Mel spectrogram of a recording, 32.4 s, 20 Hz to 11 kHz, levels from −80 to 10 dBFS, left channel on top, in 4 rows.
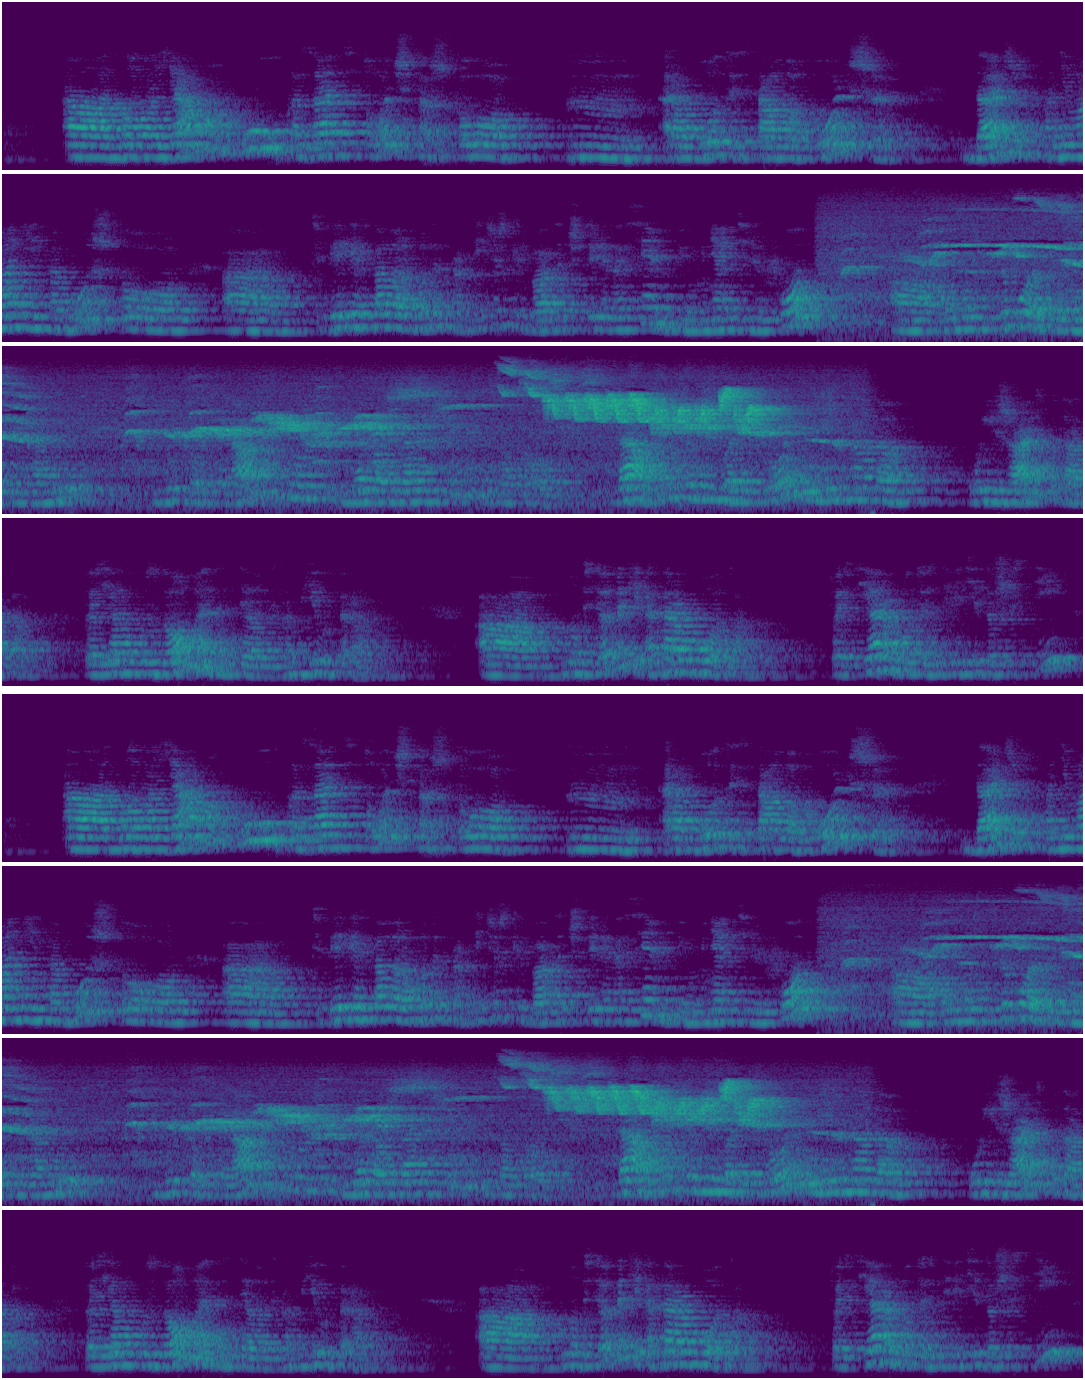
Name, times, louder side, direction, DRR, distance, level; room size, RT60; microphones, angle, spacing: voice 1, 0.4-3.8 4.2-6.7 7.2-9.4 9.8-11.4 11.7-14.2 14.7-16.7 17.3-23.0 23.5-24.5 24.9-27.1 27.9-29.9 30.5-32.3, equal, 15° left, -11 dB, 1.1 m, -39 dB
sound 1, 14.3-16.6 17.1-22.6, left 3 dB, 55° left, 0.5 m, -29 dB
2.8 x 2.1 x 2.7 m, 1.2 s
head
